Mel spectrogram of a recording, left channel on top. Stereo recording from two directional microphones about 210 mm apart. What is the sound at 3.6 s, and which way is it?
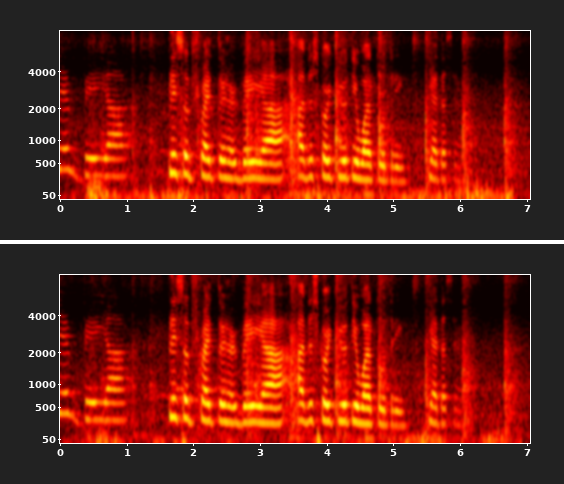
Child singing, 25° right (ahead or behind).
